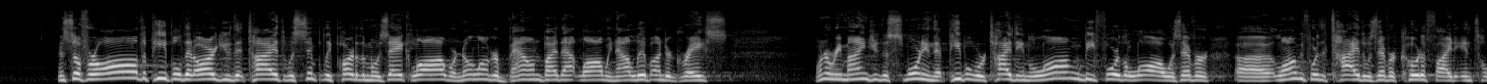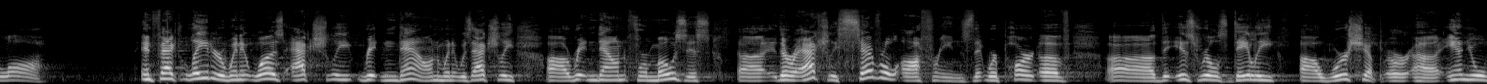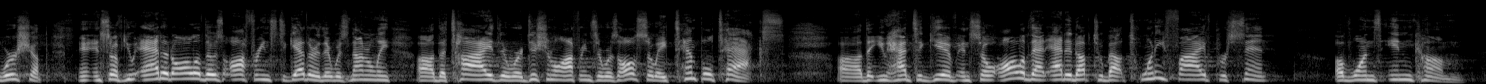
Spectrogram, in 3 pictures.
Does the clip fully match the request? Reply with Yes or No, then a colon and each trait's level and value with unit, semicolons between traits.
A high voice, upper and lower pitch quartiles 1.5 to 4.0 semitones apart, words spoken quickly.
No: high, 210 Hz; average, 3.3 semitones; average, 190 wpm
